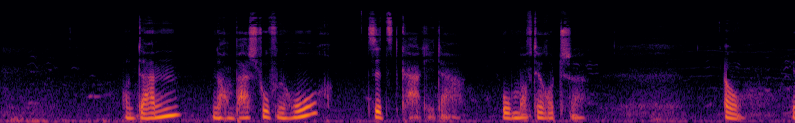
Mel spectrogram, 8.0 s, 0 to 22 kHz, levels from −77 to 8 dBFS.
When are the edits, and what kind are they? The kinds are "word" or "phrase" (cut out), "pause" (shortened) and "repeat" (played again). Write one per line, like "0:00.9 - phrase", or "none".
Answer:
none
